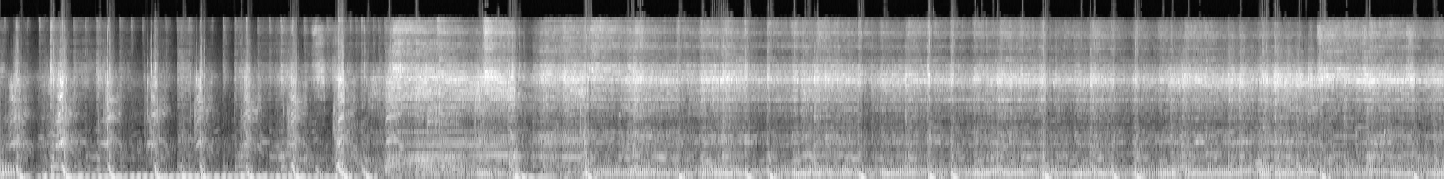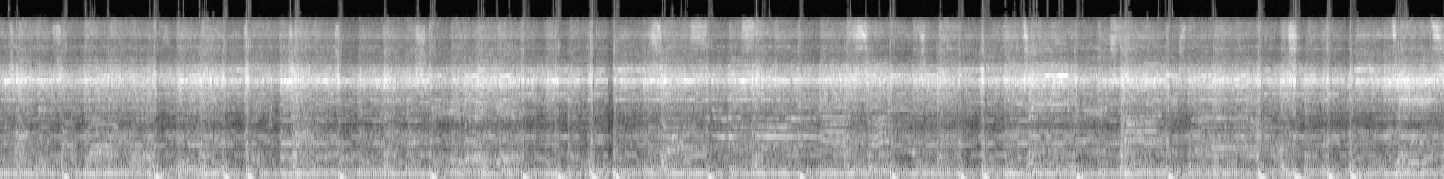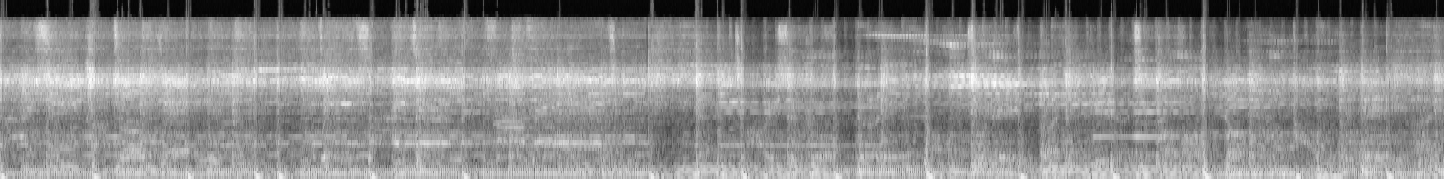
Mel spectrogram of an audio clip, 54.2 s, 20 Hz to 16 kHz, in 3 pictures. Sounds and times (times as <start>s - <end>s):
Music: 0.0s - 54.1s.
